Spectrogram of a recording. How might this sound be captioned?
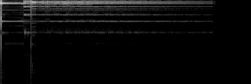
A digital sound effect intended for video game/menu use. Bright, digital windchimes. Will upload the full pack soon.
effect, digital, computer, serum, bleep, hud, short, sfx, sound-design, synthesizer, synth, noise, machine, automation, clicks, command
